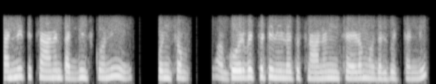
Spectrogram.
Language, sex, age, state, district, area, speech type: Telugu, female, 18-30, Telangana, Hyderabad, urban, conversation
